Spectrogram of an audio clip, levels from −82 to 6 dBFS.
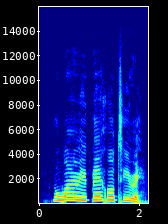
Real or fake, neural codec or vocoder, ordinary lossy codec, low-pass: fake; codec, 44.1 kHz, 3.4 kbps, Pupu-Codec; none; 14.4 kHz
